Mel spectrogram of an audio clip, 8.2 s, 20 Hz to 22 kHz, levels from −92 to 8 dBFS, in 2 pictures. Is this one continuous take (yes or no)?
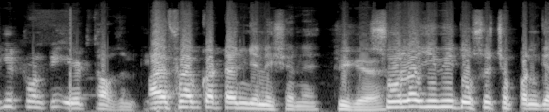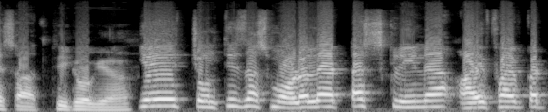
no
